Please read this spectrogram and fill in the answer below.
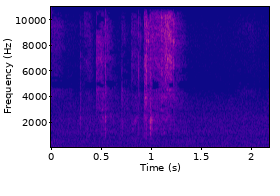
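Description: A dive knife unlocked by its push-button and drawn from its snap-in sheath: a brief click and scrape about a second in.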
